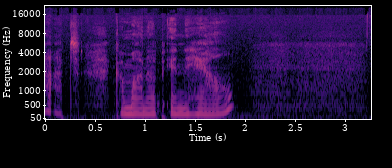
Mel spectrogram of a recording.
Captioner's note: inhaling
